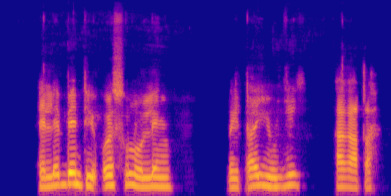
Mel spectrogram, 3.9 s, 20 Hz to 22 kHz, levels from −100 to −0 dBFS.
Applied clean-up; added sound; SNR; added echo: neural mask model Resemble Enhance denoiser.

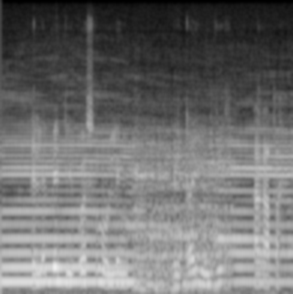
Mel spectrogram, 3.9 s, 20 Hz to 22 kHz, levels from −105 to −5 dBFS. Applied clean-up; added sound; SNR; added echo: none; Bowed string instrument; -3 dB; none.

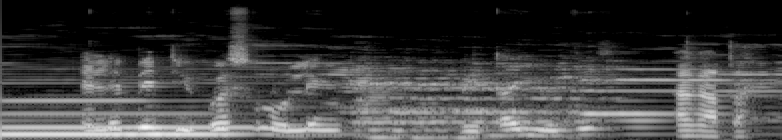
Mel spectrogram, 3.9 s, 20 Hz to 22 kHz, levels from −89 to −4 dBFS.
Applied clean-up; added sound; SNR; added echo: classical method log-MMSE.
